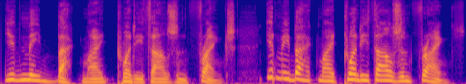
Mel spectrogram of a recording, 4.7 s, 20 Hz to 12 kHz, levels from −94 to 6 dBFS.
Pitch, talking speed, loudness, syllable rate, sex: 160 Hz, 180 wpm, -20 LUFS, 4.4 syllables/s, male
